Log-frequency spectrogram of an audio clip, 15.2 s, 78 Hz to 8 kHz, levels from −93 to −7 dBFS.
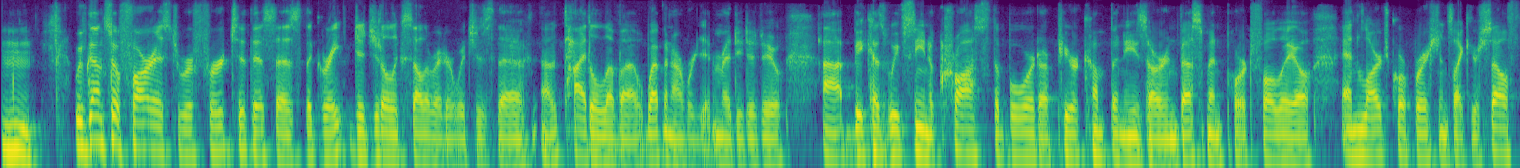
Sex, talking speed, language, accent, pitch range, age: male, 180 wpm, English, American, 95-115 Hz, 50-69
